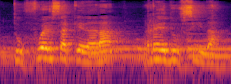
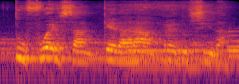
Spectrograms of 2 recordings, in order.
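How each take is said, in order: Both takes have the same delivery.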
